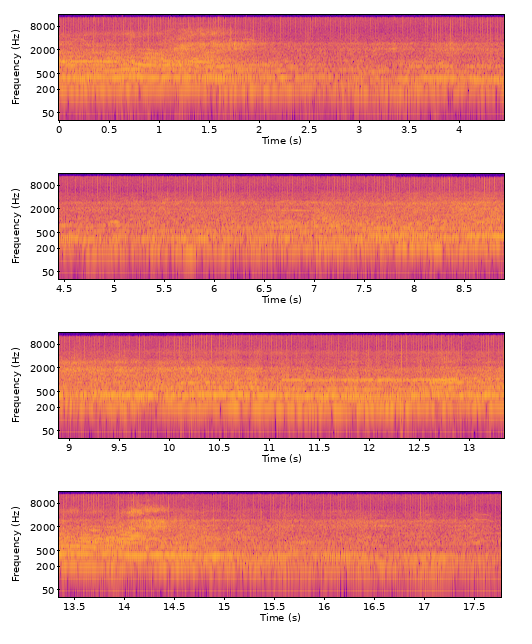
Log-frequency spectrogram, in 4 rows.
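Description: Race cars run their final lap at Delta Speedway in 1997: a continuous loud roar of several engines that swells as cars pass close, heard from trackside.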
